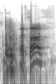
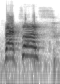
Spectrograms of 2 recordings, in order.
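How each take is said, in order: First: It is said flatly, with little energy. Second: It is said with lots of energy.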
